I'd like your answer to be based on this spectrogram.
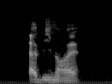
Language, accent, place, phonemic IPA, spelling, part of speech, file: French, France, Lyon, /a.bim.ʁɛ/, abîmerais, verb, LL-Q150 (fra)-abîmerais.wav
- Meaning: first/second-person singular conditional of abîmer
